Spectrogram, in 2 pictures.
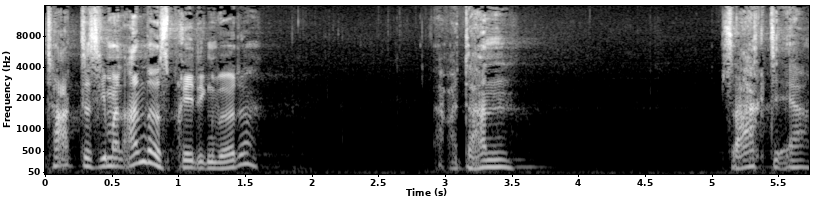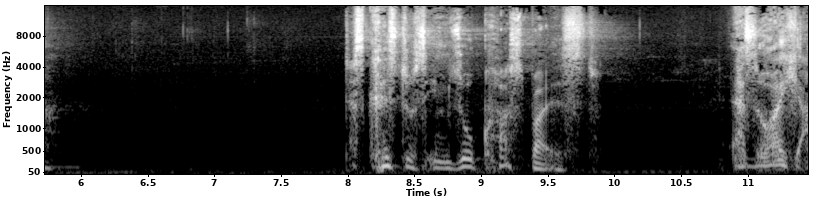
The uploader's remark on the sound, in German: auf der Evangelium21-Konferenz 2018 in Hamburg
